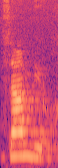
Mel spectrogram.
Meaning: basket
- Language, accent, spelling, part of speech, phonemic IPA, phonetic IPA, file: Armenian, Eastern Armenian, զամբյուղ, noun, /zɑmˈbjuʁ/, [zɑmbjúʁ], Hy-զամբյուղ.ogg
